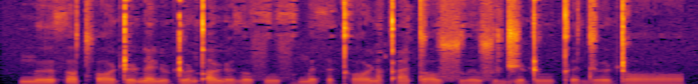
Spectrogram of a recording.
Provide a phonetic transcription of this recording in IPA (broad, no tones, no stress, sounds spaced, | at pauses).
m ɵː θ ɔ t͡sʼ ɔː ʈ ɵ ɭ ɳ æ ɳ u ʈ u ɳ qʼ ɔː ɳ ɽ ɵ ð o f u f ṳ m ə θ ə kʰ ɔː ɳ ə qʼ æ t ɔ sʷ əː sʷ ə d͡ʒ ɵ ʈ uː kʼ ə d ɵː ʈ ɔː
